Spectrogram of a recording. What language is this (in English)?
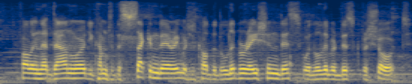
English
